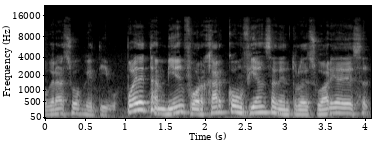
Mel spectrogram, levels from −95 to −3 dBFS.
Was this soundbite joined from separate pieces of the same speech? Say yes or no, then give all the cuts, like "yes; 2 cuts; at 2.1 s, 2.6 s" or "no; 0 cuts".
yes; 1 cut; at 1.0 s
